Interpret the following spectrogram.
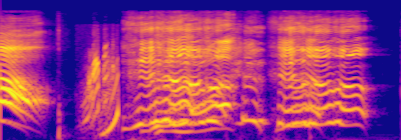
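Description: A cartoon sound effect: a quick falling-then-rising pitch glide like a springy boing, followed by a high-pitched, wavering cartoon voice that cuts off just before the end.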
